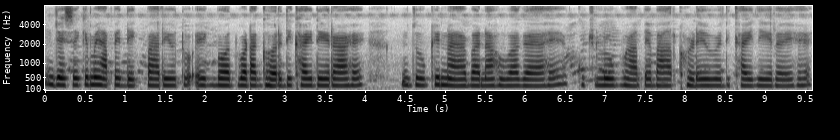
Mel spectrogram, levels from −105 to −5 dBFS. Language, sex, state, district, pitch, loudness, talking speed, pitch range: Hindi, female, Uttar Pradesh, Jyotiba Phule Nagar, 230 Hz, -18 LUFS, 220 wpm, 225-240 Hz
